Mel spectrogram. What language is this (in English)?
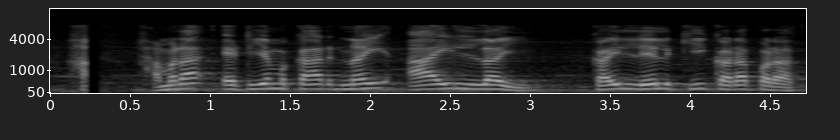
Maithili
